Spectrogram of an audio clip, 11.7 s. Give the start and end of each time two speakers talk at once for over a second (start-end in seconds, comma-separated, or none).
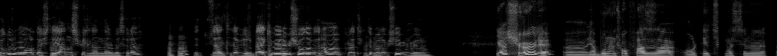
none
